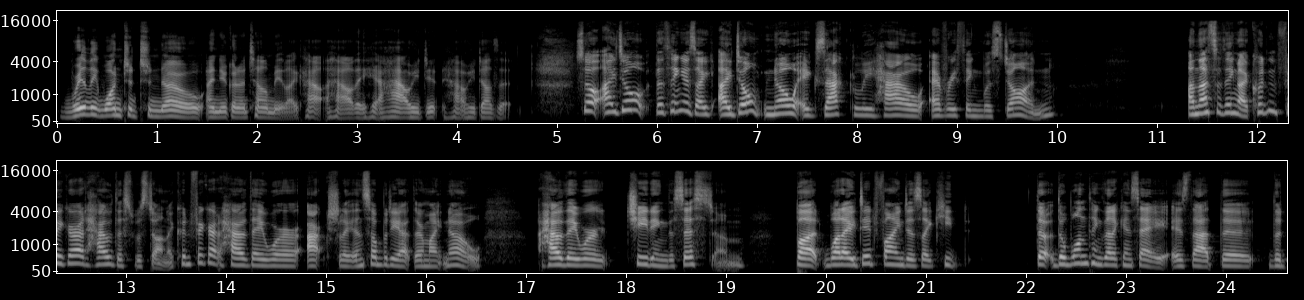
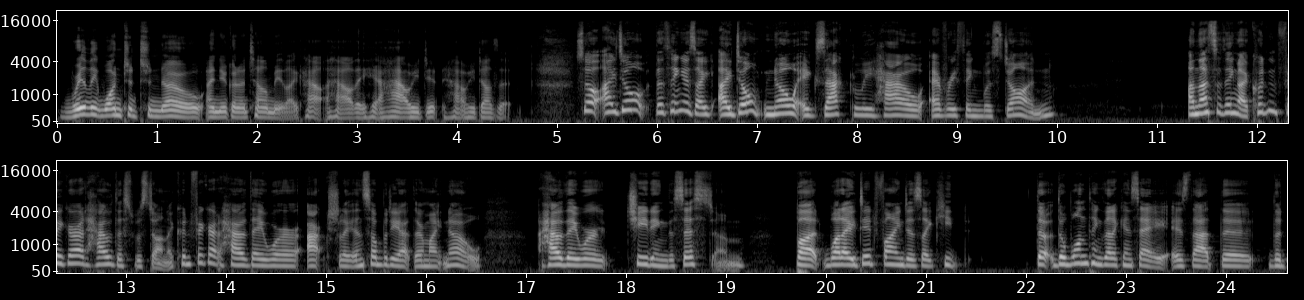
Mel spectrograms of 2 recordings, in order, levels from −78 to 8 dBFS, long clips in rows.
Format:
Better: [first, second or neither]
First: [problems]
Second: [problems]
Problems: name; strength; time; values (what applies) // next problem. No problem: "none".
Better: second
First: thin; somewhat; fading below 850 Hz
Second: none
